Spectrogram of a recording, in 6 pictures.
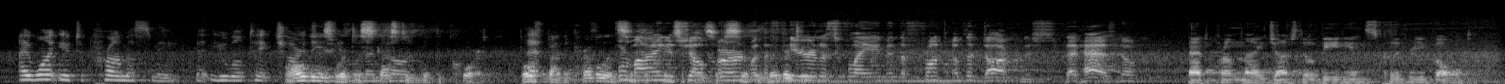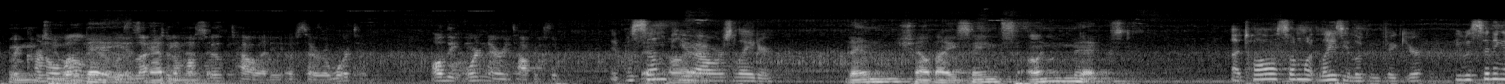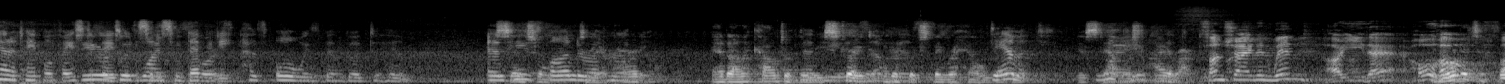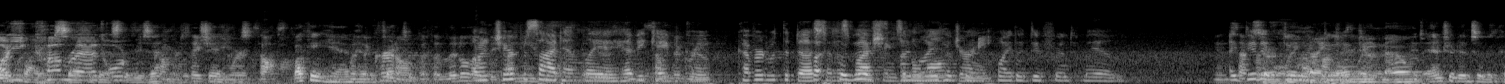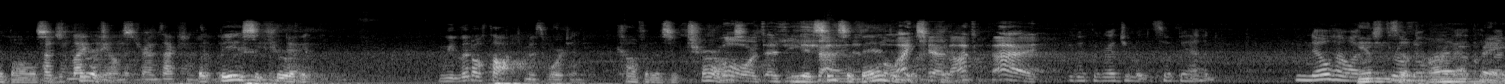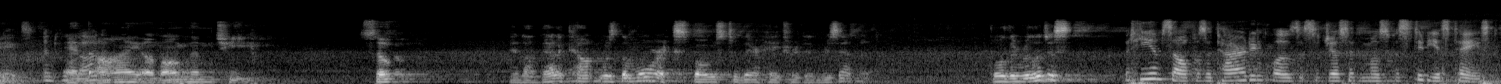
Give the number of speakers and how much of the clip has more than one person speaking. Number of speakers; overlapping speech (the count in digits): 6, about 39%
